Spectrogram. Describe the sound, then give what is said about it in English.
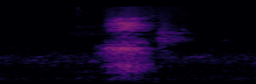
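A single short sneeze bursts out over a quiet background, a breathy, hissing rush lasting under half a second, followed by a sudden loud noise right at the end. “And bless you.”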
